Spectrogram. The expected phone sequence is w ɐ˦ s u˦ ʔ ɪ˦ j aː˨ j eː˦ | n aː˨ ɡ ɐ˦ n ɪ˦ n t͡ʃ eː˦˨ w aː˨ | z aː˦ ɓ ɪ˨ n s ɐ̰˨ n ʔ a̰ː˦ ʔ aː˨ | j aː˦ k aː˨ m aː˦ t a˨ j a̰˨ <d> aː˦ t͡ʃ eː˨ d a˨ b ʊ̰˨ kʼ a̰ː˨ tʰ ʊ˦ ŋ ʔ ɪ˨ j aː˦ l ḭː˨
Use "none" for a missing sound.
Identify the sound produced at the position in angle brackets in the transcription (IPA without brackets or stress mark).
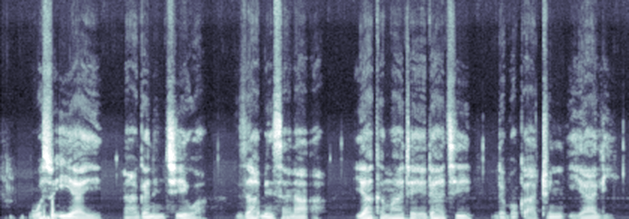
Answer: d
